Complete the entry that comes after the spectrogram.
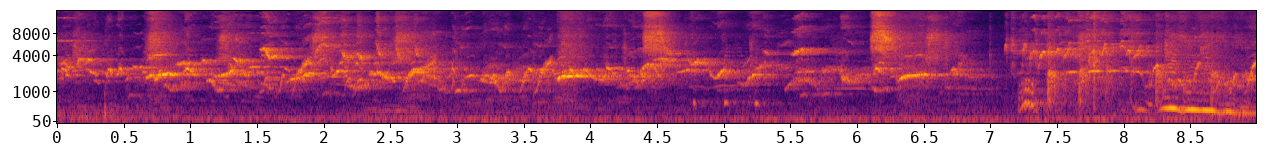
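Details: Male white-rumped shama from Indonesia, kept as a songbird hobby bird, delivers a dense, fast run of varied whistles, chips and buzzy notes that shift quickly between high and middle pitches. A man talks briefly in the background.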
